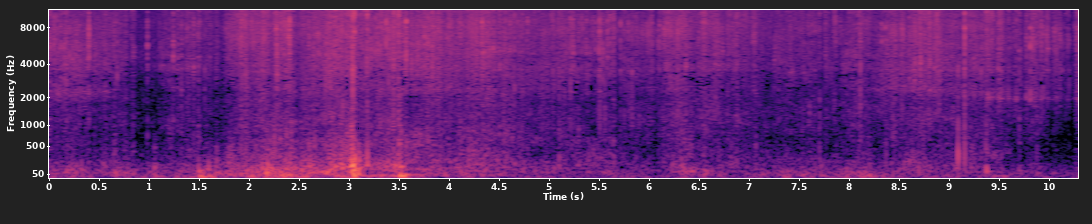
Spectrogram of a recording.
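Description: Hands crumple and pull bunches of thin brown strips of shredded kraft paper. The result is continuous crinkling and rustling, with a louder burst of crackles around the third second.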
